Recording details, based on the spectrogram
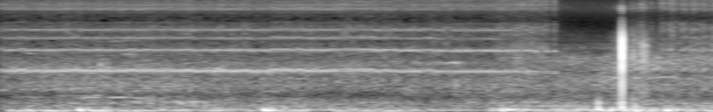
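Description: A mole cricket sings a steady, low, purring trill that stops abruptly, with a sharp click afterward.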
